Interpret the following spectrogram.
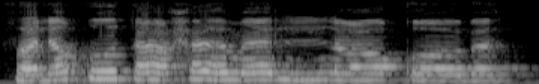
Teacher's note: فَلَاقْتَحَمَ کی جو قاف ہے اس قاف کو موٹا پڑھیں گے، تا کو اس احتیاط کے ساتھ پڑھیں گے تاکہ طوا کی آواز ادا نہ ہو، ہا کی جگہ ہا ادا نہ ہو۔ عقبہ کی عین کو کلیئر کریں گے اور قاف کو موٹا پڑھیں گے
